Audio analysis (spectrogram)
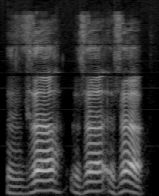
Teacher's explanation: with this th the vocal cords are tiny muscles they are vibrating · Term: th voice sound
